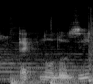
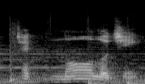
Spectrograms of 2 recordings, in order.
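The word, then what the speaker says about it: technology: থেকে আমি এটাকে বলবো টেকনোলজি এখানে ন বর্ণে একটু এমফাসাইজ করতে হবে একটু জোর দিতে হবে টেকনোলজি আবার প্রাকটিস উইথ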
